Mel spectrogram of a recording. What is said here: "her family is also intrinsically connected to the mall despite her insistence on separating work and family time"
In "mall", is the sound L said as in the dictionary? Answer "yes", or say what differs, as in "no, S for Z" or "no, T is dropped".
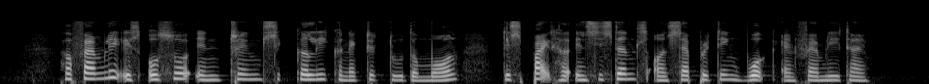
yes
